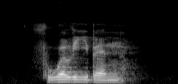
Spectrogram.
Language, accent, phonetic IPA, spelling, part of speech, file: German, Austria, [ˈfoːɐ̯liːbən], Vorlieben, noun, De-at-Vorlieben.ogg
- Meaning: plural of Vorliebe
